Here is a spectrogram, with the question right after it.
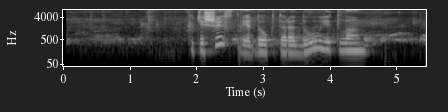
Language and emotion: Russian, sad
